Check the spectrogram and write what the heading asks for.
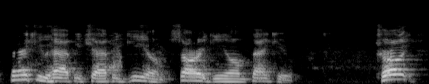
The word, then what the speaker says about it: Guillaume: Okay, Happy Chappy says it's pronounced as Guillaume. Thank you, Happy Chappy. Guillaume.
